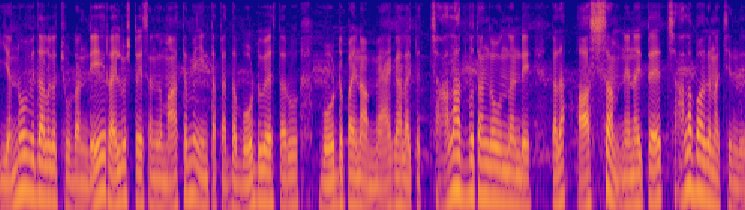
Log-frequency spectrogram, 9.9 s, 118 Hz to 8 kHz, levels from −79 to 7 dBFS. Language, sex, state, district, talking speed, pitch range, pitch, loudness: Telugu, male, Andhra Pradesh, Manyam, 135 wpm, 105-145 Hz, 120 Hz, -19 LUFS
